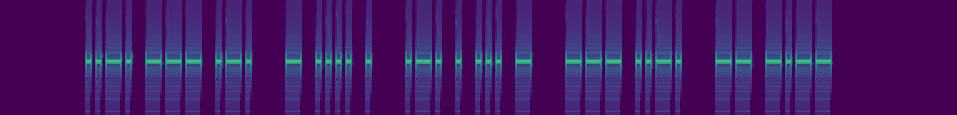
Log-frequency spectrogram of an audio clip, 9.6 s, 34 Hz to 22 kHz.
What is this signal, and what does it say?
Morse code, heard as a keyed tone, about 25 wpm, 700 Hz. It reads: FOR THE REST OF MY
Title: Speed-Racing - Sets of 5 Words 20wpm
